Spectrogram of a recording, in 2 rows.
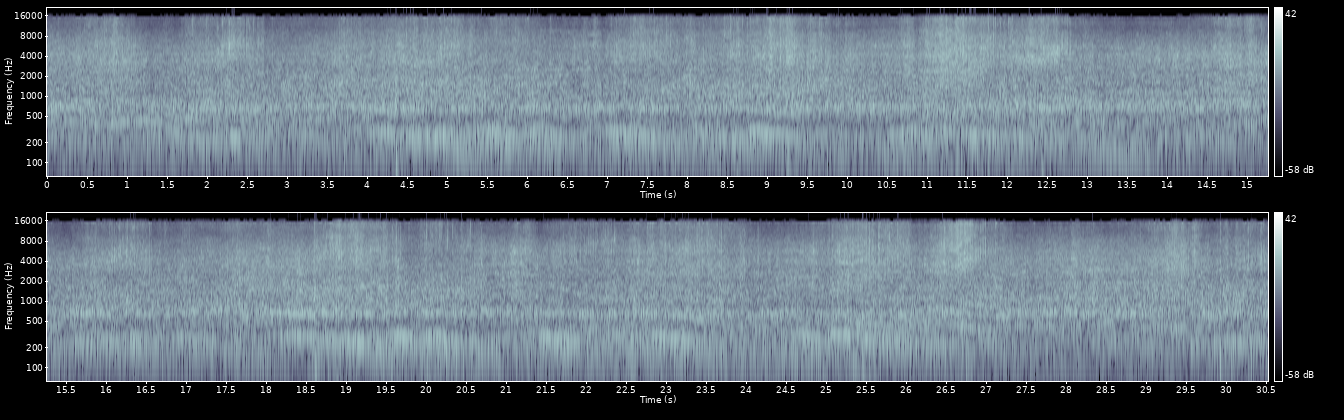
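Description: Super late model stock cars' V8 engines running laps of the oval, loud throughout, with one car after another going by and each engine note falling in pitch as it passes.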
